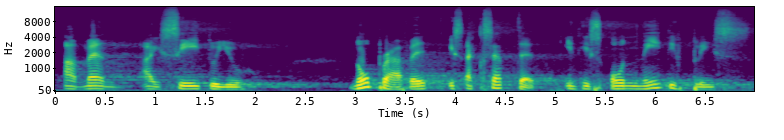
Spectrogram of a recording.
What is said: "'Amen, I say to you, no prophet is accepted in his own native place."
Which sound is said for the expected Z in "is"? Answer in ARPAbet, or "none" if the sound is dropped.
S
